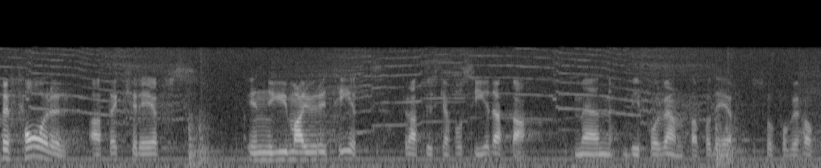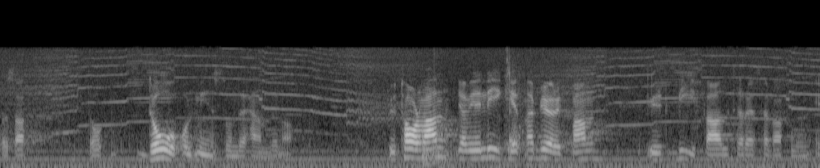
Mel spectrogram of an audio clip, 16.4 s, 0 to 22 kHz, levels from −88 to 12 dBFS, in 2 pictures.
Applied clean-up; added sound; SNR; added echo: none; Squeak / Slam + Splash, splatter; 15 dB; none.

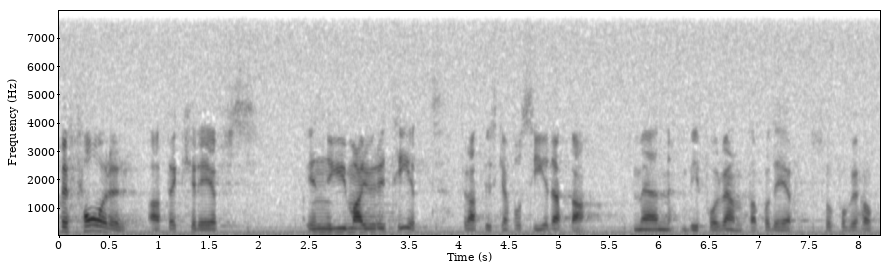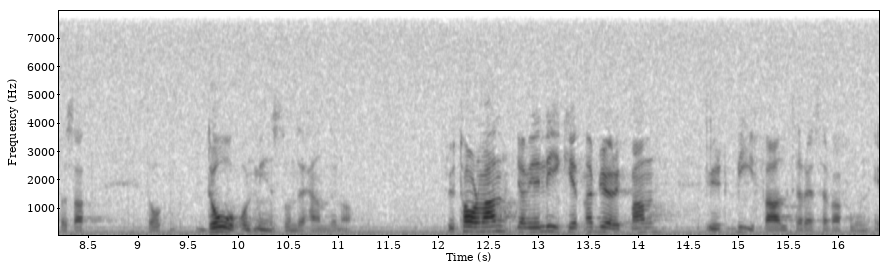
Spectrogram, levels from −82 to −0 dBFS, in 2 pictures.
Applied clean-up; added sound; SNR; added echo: none; none; none; none.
